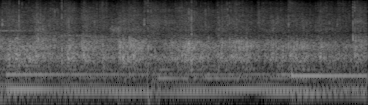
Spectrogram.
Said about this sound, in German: Ihr habt einen Applaus verdient. Aus dem Herzen kommt das.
